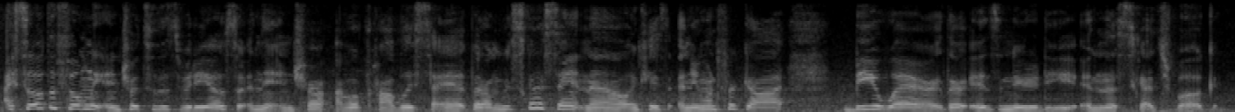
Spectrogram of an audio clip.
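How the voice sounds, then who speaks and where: This clip has a bit of hum and rough audio quality, with a young female art vlogger speaking fairly quickly in a mid-range voice. Congested and sniffly, she rambles happily while showing off her sketchbook from her bed, dropping "like" constantly.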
